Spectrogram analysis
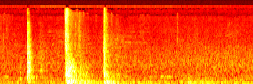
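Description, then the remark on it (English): Three sharp, solid thuds of a car door being shut, spaced less than a second apart, with the middle one loudest, followed by a low, steady rumble of the car's engine being started. “Joel Barish wakes up to the sound of a car door closing and an engine being started.”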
